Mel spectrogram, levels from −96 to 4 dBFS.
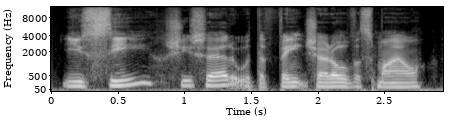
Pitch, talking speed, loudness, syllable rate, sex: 145 Hz, 225 wpm, -19 LUFS, 5.0 syllables/s, male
